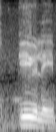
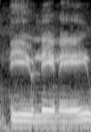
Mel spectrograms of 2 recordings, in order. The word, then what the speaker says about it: Buie: called Little Buie, and it's Buie by the way, not Buie, whichever I was trying to pronounce it earlier.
